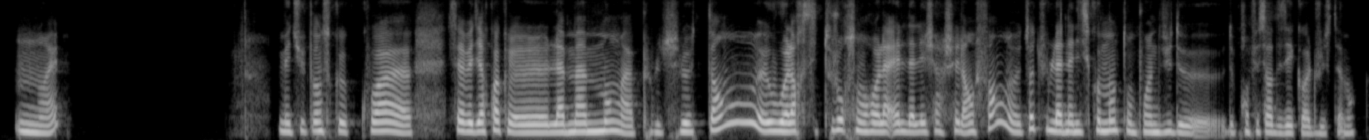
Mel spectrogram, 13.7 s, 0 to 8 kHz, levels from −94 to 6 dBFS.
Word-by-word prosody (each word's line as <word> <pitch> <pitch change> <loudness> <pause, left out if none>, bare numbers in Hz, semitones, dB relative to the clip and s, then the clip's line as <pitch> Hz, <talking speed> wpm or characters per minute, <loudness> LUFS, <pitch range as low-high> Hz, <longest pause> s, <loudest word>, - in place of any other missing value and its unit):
Mmh 185 -4 +1
ouais. 165 - -4 2.2
Mais 190 -2 0
tu 195 +2 -8
penses 200 0 -1
que 195 - -2
quoi, 190 -1 0
heu, - - -8 0.3
ça 205 -3 +1
veut 190 - +4
dire 190 0 +2
quoi? 215 - +3
Que 170 -2 +3
la 180 0 +4
maman 190 +2 +4
a 155 -2 -2
plus 170 +3 -11
le 185 -1 +2
temps, 220 +8 -2 0.3
heu, 200 -4 +5
ou 195 0 +5
alors 195 +1 +3
c'est 185 - -13
toujours 220 -1 -1
son 200 -4 0
rôle 190 0 +3
à 185 - +2
elle 190 +2 0
d'aller 180 +1 +1
chercher 195 +1 -5
l'enfant, 190 +10 -2 0.2
heu, - - -3
toi, 255 +8 0
tu 245 -2 -8
l'analyses 185 -2 +2
comment? 210 -1 +2
Ton 200 -4 -4
point 180 +1 -2
de 175 - +2
vue 185 +2 -2
de 155 - -3
de 175 - -10
professeur 180 0 -5
des 160 0 -4
écoles, 155 -2 -5
justement. 155 +2 -10
185 Hz, 200 wpm, -24 LUFS, 175-200 Hz, 2.2 s, heu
